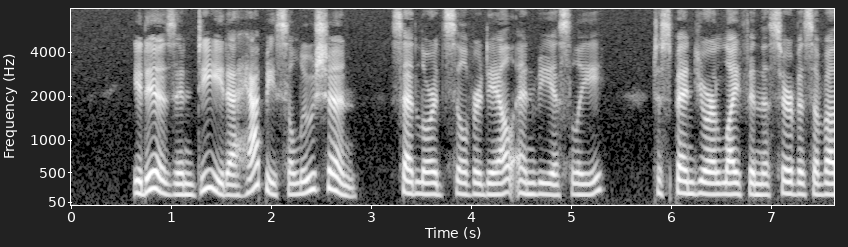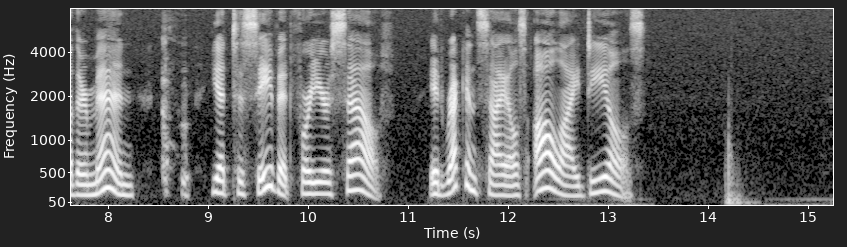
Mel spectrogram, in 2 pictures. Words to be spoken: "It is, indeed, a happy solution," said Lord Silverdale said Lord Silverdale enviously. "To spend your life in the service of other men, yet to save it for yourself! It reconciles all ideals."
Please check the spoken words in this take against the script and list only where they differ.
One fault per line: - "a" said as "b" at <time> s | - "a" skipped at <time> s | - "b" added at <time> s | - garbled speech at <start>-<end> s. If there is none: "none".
- "said Lord Silverdale" skipped at 4.5 s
